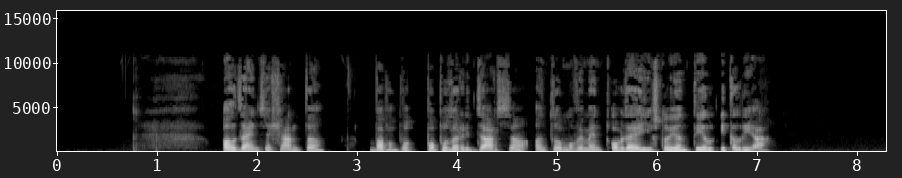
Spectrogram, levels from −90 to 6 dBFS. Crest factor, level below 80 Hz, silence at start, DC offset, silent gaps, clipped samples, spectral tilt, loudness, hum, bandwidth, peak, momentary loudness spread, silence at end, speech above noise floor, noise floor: 24 dB; -64 dBFS; 1.65 s; under 0.1%; none; under 0.1%; -6.5 dB/octave; -24 LUFS; none; 11.5 kHz; -2 dBFS; 8 LU; 1.2 s; 57 dB; -80 dBFS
